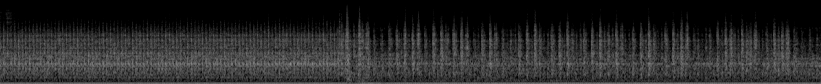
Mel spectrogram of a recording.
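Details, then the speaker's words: Amel Santorin sailboat diesel started cold after the engine mount repair and only a brief fuel bleed: a short change, then an even, steady clatter; the engine is running normally. "Aber die Maschine läuft. Wir haben die Maschine gestartet."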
